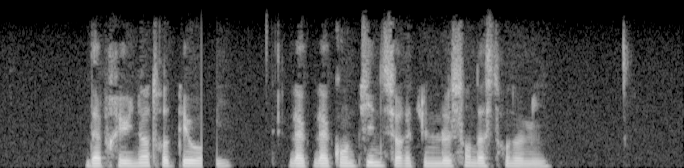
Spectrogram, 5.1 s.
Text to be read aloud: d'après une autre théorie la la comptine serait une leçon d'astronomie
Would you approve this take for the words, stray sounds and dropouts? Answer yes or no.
no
